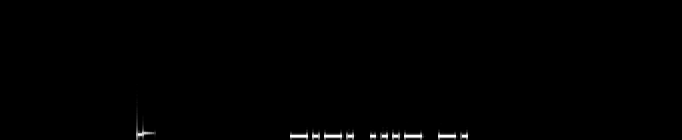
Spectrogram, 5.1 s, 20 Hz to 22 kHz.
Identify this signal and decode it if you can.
Morse code, heard as a keyed tone, about 28 wpm, 700 Hz. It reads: CVN
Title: USA Call Sign Postfixes - 3 Letters 28wpm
